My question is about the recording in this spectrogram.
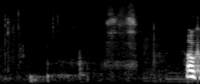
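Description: Felt-tip marker writing on a whiteboard: faint scratching strokes, the clearest a short burst about a second in.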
